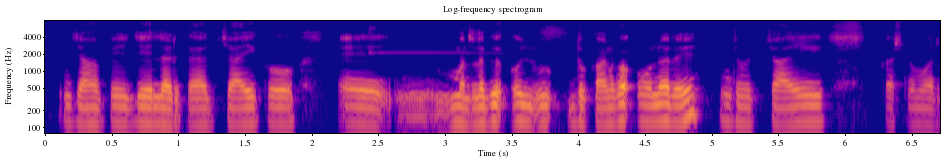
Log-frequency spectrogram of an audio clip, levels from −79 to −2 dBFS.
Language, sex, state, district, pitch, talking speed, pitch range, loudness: Hindi, male, Bihar, Muzaffarpur, 120 Hz, 150 wpm, 115-125 Hz, -31 LUFS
